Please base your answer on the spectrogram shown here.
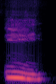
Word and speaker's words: e: Please remember that we will not say a. This is e.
